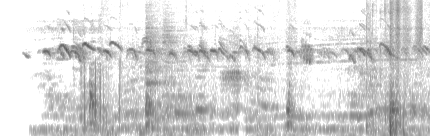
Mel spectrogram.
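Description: Chickens giving soft clucks and a few short, sharp calls, with high thin peeping from chicks running steadily underneath.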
